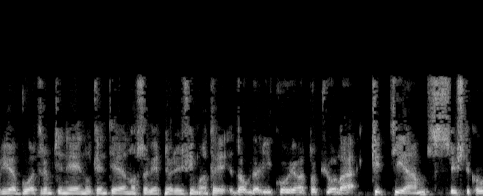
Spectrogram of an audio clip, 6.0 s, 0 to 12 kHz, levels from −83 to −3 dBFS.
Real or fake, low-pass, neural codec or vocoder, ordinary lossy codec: fake; 7.2 kHz; codec, 16 kHz, 4.8 kbps, FACodec; MP3, 32 kbps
